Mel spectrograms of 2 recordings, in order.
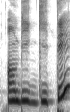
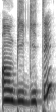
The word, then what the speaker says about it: ambiguïté: However, the tréma, here the double dots on the letter I, cancels that silence. So basically you're supposed to pronounce the U. So don't pronounce it ambiguïté, but pronounce it ambiguïté. Ambiguïté. So every time you see that tréma on an I, then it actually cancels the silence of the previous letter.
